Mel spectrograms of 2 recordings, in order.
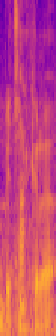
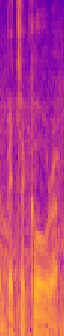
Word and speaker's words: bitácora: That's why the bitácora in Las Americas is the bitácora and not the bitacora.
